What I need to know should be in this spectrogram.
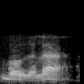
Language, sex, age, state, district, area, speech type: Kannada, male, 45-60, Karnataka, Udupi, rural, conversation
